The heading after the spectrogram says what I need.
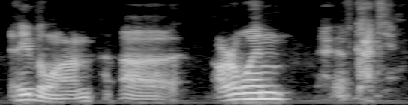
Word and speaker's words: Avalon: man well uh yeah check out uh arwin avalanche avalon uh irwin i've got him i'm getting it mixed up now i pronounced it right earlier i want avalon for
